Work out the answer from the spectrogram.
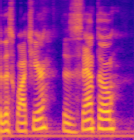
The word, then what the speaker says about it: Szanto: watch here this is santo santo the z is silent always forget santo military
